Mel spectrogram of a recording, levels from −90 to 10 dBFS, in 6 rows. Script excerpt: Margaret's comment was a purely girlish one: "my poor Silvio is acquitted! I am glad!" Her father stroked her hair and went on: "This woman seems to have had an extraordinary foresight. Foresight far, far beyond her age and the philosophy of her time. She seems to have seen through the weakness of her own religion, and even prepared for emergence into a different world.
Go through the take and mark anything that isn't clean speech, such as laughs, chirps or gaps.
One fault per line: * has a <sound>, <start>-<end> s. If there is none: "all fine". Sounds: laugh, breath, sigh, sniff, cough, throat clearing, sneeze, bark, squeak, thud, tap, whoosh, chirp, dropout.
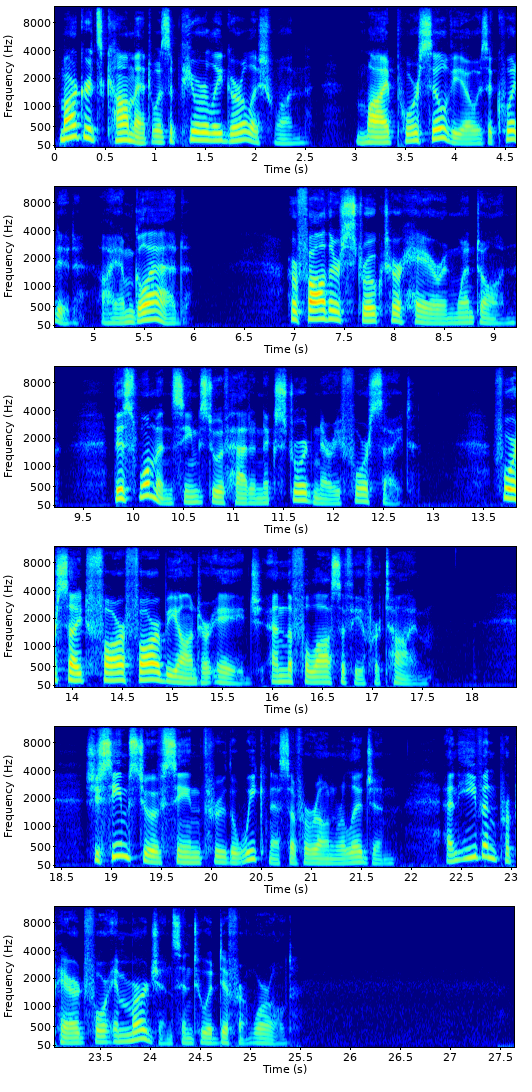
all fine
